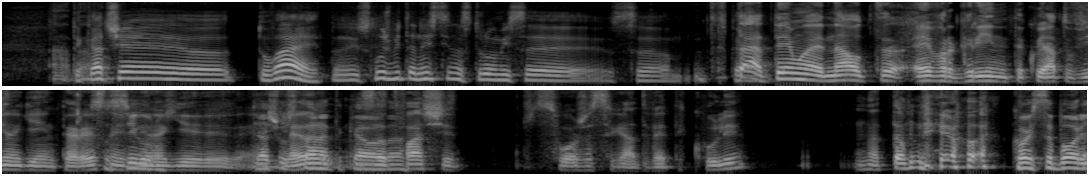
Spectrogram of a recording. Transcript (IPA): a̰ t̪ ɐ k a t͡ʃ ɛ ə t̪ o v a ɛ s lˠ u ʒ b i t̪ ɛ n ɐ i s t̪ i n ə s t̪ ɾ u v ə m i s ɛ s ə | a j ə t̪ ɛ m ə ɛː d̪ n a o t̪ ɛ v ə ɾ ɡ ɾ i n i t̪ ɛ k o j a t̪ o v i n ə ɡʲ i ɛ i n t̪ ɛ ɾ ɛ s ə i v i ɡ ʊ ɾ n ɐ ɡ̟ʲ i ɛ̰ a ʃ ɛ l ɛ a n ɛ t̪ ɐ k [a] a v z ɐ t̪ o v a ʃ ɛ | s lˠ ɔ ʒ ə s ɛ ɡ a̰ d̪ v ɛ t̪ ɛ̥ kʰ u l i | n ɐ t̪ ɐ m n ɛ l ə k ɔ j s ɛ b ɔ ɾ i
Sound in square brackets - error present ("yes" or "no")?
no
